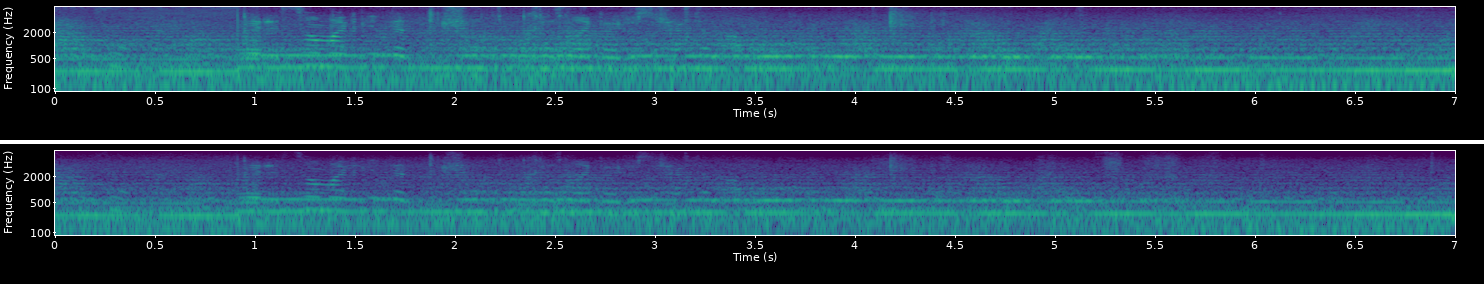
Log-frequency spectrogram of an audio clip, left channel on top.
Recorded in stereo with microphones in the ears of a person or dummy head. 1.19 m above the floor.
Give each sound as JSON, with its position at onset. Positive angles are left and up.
{"t": 0.0, "sound": "an aircraft", "side_deg": 45}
